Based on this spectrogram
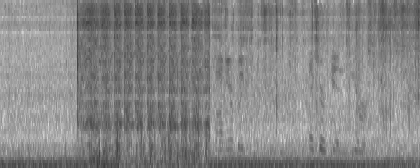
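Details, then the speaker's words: Jeep after engine rebuild with new bearings and a repaired crankshaft gouge, first start attempt, fuel level uncertain: starter churns about three seconds with uneven turning-over beats but never catches; cranks, no start. "you hold it while I try to crank it sound like it wanted to talk a little bit"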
